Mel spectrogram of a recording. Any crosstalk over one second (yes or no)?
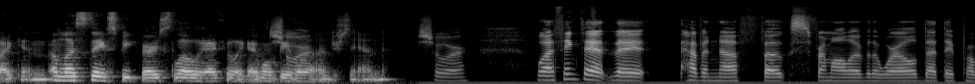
no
